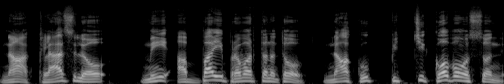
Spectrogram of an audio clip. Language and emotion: Telugu, angry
